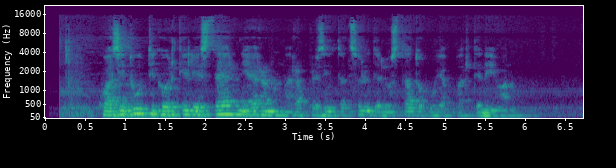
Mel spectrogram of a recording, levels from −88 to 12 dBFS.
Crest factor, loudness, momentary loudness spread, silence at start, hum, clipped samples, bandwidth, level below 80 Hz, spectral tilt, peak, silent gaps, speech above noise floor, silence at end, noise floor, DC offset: 18 dB; -22 LUFS; 20 LU; 0.15 s; none; under 0.1%; 15 kHz; -52 dBFS; -6 dB/octave; -6 dBFS; none; 36 dB; 0.75 s; -57 dBFS; under 0.1%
